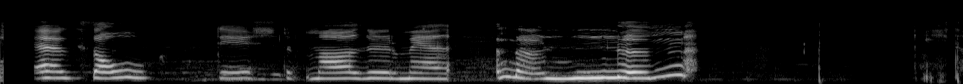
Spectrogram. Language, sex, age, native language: Icelandic, male, 10, Icelandic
